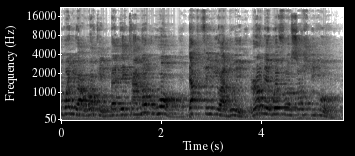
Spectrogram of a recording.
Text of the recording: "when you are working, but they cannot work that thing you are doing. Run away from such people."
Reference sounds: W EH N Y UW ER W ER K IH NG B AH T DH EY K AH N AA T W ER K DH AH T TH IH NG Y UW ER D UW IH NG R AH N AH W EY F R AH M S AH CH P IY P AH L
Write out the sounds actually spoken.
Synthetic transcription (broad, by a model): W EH N Y UW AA W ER K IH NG B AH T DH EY K AH N AA T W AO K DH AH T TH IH NG Y UW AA D UW IH NG R AH N AH W EY F R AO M S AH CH P IY P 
